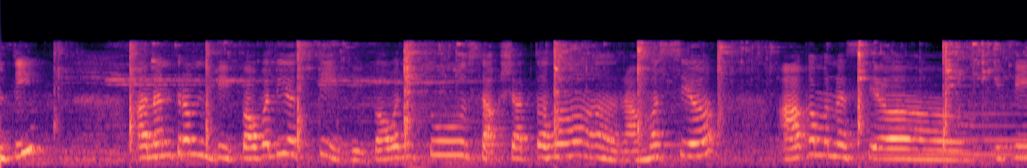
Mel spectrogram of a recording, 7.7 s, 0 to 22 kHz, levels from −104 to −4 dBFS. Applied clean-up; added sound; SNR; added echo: none; Shatter; 11 dB; reverberation time 0.3 s.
